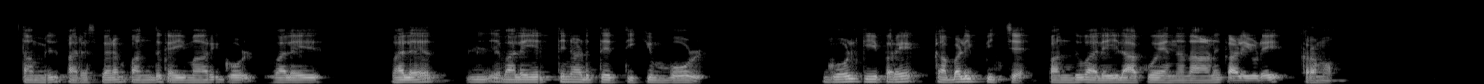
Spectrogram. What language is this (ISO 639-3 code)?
mal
